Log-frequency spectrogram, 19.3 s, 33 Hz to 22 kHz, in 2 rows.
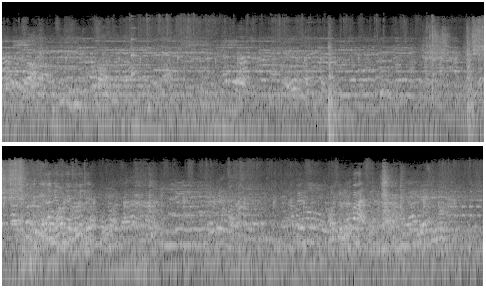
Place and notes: :jaramanah: :iraqi falafel joint: - twentytwo
Syria, 14 October 2008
